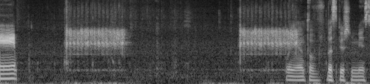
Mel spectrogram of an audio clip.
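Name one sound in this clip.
A phone line rings in short bursts.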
